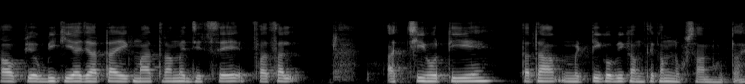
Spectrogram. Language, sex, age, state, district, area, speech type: Hindi, male, 18-30, Madhya Pradesh, Bhopal, urban, spontaneous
